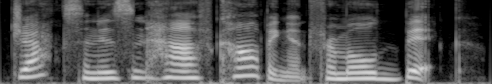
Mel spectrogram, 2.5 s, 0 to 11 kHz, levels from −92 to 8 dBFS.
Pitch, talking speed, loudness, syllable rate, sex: 245 Hz, 195 wpm, -16 LUFS, 4.8 syllables/s, female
